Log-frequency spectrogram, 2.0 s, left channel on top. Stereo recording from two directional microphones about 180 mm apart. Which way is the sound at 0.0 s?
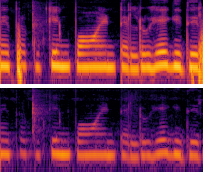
50° left (ahead or behind).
